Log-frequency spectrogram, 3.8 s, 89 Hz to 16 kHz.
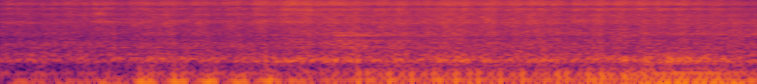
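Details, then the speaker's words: Jaguar XJ12 converted to V8, carburetted, first test start, probably flooded from earlier petrol testing and running on petrol and LPG at once: low, lumpy idle with uneven beats and stumbles; rough idle until the petrol is cleared from the carby. "Yeah, it's running on petrol and gas at the moment, so it's a bit sad. Just got to get the petrol out of the carby."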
